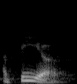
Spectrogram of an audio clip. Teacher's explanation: Okay, तो अपीयर, अपीयर हम नहीं बोलते हैं, हम क्या बोलते हैं, हम बोलते हैं अपीयर। प साउंड उसमें इनकी आ रही होती है, उसमें एस्पिरेशन नहीं होती। तो इसी तरह से वॉइसिंग भी उनमें क्या होती है, कम होती है।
